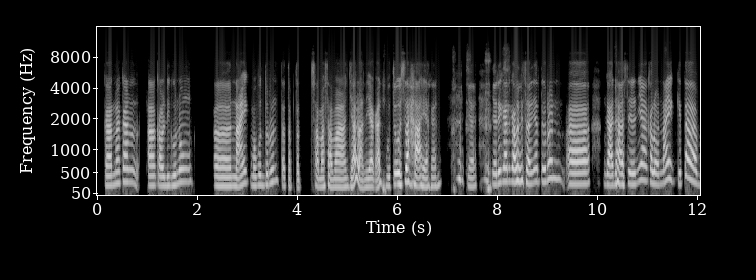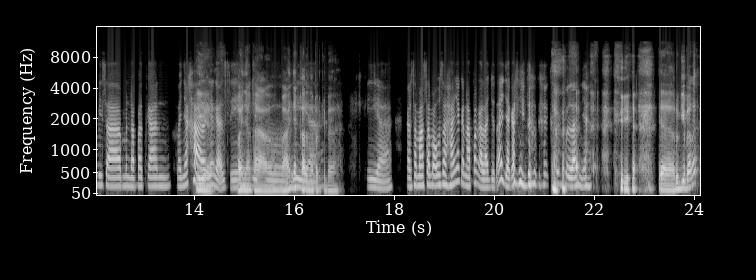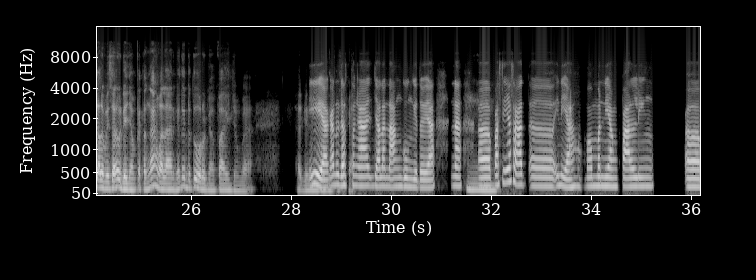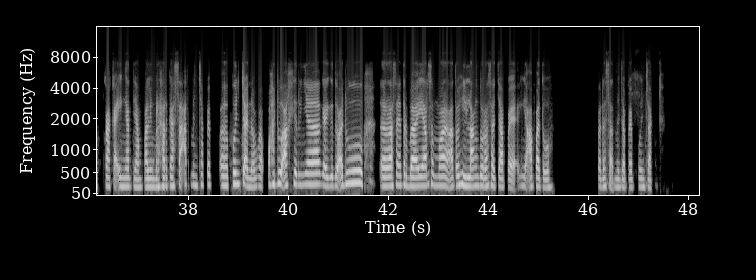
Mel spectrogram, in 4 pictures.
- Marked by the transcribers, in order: other background noise; laughing while speaking: "kan, butuh usaha ya kan? Ya"; chuckle; laughing while speaking: "itu, Kak, kesimpulannya"; chuckle; laughing while speaking: "Iya"; tapping; unintelligible speech
- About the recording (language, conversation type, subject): Indonesian, podcast, Pengalaman apa yang membuat kamu menemukan tujuan hidupmu?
